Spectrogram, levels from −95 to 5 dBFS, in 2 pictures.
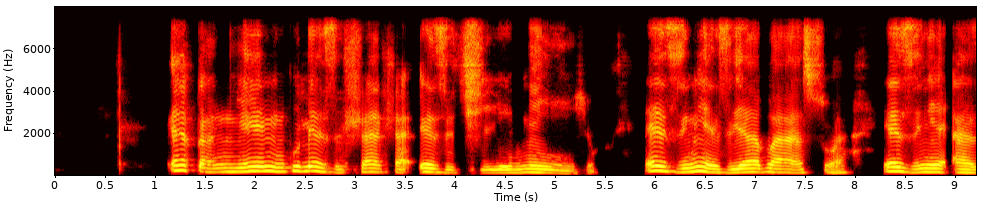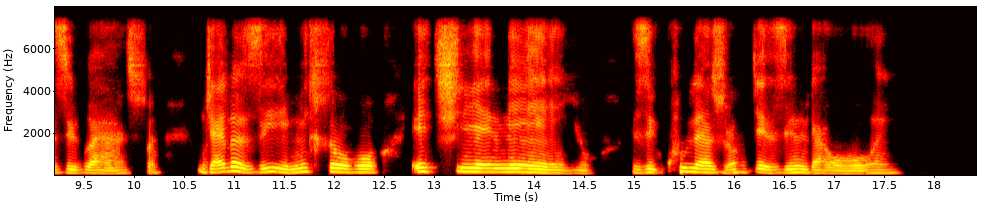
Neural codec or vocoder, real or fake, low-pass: codec, 44.1 kHz, 2.6 kbps, SNAC; fake; 7.2 kHz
